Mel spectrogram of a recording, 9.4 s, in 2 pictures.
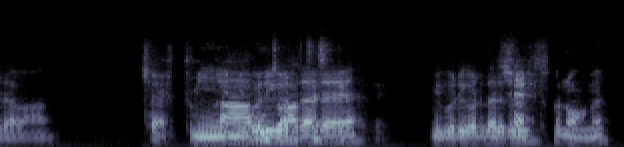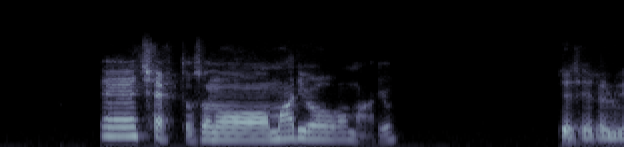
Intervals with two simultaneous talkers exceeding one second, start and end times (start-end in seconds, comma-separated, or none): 1.4-2.7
